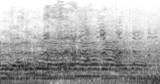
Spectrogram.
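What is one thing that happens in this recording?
Young men laugh together.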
